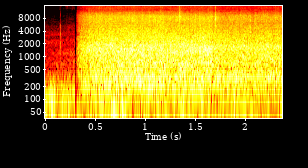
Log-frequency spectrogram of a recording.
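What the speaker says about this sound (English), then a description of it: "Sarah Hosanna, Germany, what are you doing walking around in the rain?" Steady rain falls outdoors, a loud dense hiss of drops on surfaces that starts abruptly after a short quiet moment and continues without a break.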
